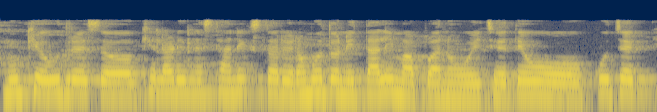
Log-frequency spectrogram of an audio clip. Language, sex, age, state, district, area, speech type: Gujarati, female, 18-30, Gujarat, Junagadh, rural, spontaneous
